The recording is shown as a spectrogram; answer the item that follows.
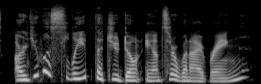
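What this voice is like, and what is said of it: Sharp scolding voice. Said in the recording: “in a sharp voice”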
